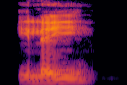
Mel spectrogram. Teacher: آگے یہ حمزہ کے نیچے زیر ہے اور لام کے اوپر زبر ہے، اس کے بعد یا ساکن ہے۔ یا ساکن سے پہلے زبر آ جائے تو اس کو حروف لین کہتے ہیں، اور حروف لین کو لمبا نہیں کیا جاتا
